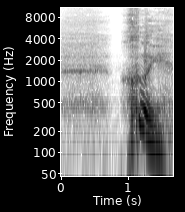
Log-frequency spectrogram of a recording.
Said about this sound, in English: Pardon for the yawns. It's, like I said, it's way too early.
